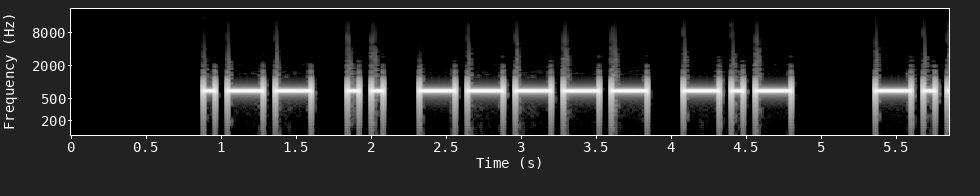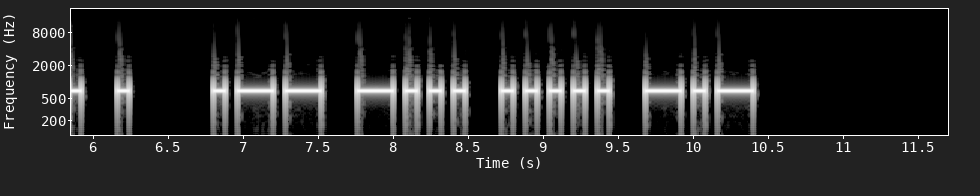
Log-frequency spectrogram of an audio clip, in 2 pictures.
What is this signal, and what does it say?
Morse code, heard as a keyed tone, about 15 wpm, 700 Hz. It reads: WI0K DE WB5K
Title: USA Callsign DE Callsign - 4 Characters - 15wpm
